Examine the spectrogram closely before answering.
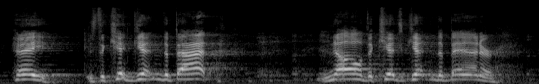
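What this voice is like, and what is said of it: Put-on Bronx accent. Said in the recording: “with my best Bronx accent, it sounded something like this”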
